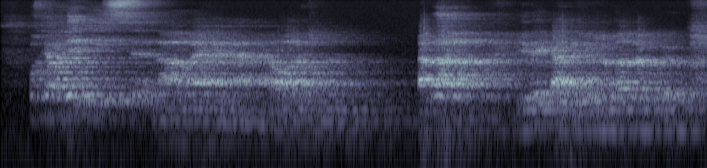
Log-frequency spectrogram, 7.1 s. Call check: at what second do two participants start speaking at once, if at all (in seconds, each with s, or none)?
none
